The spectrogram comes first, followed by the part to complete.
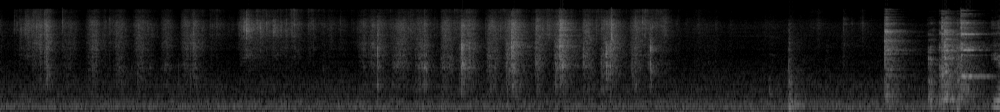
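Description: A hand-twisted salt and pepper grinder grinding seasoning over a stainless steel bowl: a quick run of dry, crunchy clicks for several seconds, stopping about seven seconds in. A steady low hum sits underneath.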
